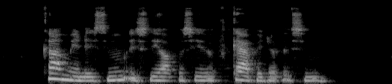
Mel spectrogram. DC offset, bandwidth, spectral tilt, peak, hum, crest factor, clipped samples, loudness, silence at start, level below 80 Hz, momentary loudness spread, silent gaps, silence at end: under 0.1%; 16 kHz; -4.5 dB/octave; -10 dBFS; none; 20 dB; under 0.1%; -27 LUFS; 0.45 s; -66 dBFS; 11 LU; none; 0.65 s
